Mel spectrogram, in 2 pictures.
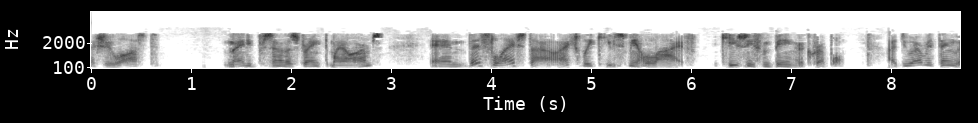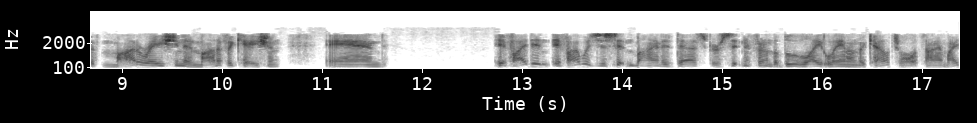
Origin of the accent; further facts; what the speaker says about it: United States; And I just feel that as an American, because I call myself an average Joe, non-hyphenated American, okay?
